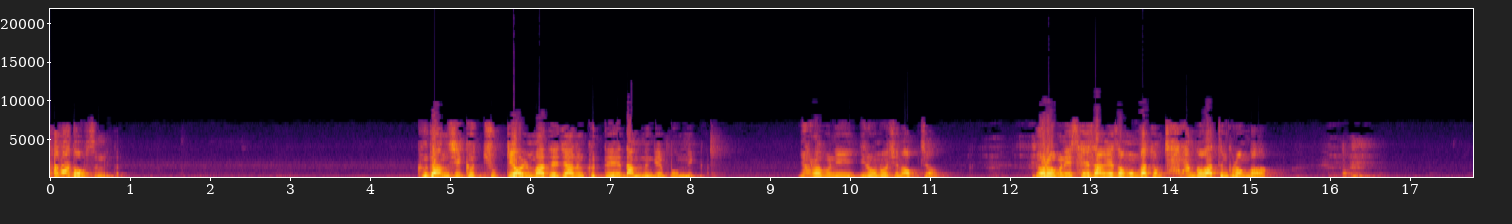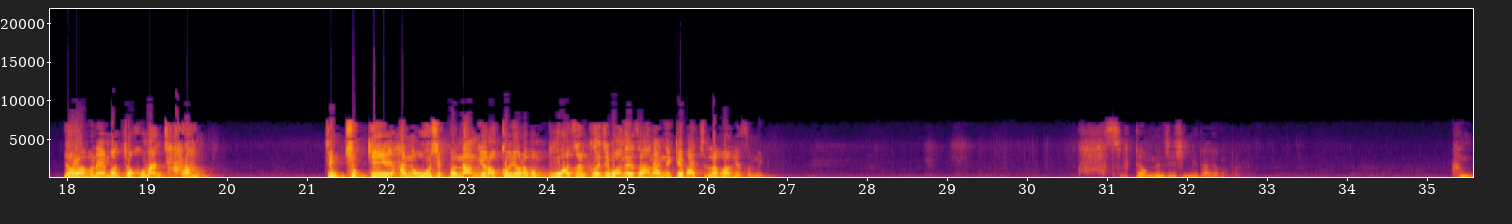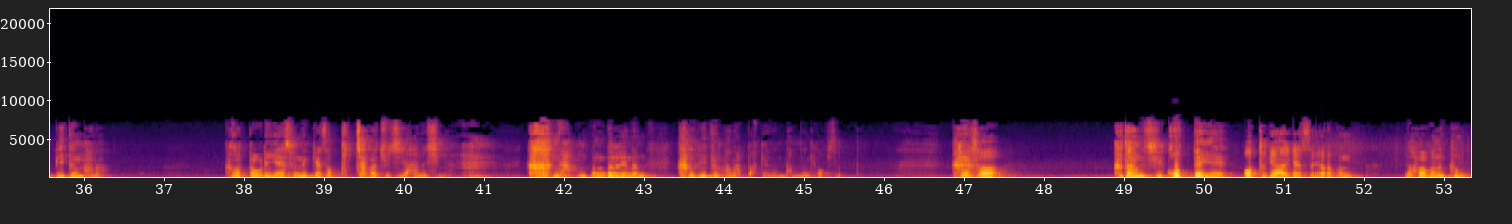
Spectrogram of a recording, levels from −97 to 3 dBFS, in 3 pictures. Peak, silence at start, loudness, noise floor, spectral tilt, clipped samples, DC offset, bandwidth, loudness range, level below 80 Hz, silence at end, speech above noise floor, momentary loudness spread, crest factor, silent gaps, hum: 0 dBFS; 0 s; -15 LUFS; -58 dBFS; -5 dB/octave; under 0.1%; under 0.1%; 8.4 kHz; 18 LU; -58 dBFS; 0 s; 43 dB; 22 LU; 18 dB; none; none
